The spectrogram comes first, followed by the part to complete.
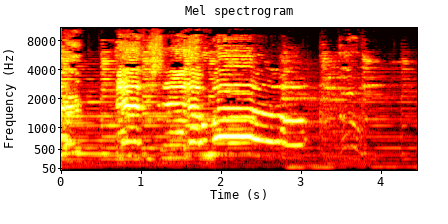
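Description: Music with a man singing a melody. He holds one long note that slides down and ends about three seconds in, after which it goes much quieter.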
